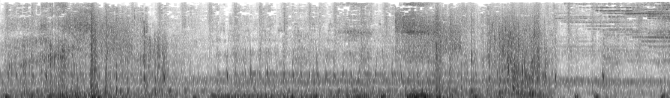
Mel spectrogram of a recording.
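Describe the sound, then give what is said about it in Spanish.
Weapon sound cue from a touchscreen zombie shooter game: a loud, dense, continuous noisy roar studded with sharp cracking bursts throughout, with no voices. “Muy bien, has encontrado un arma. Mientras escuches ese sonido, puedes disparar a los zombies tocando la pantalla con un dedo.”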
